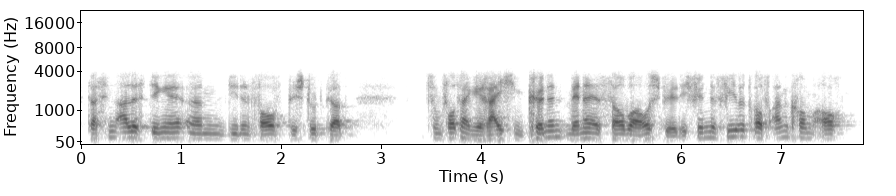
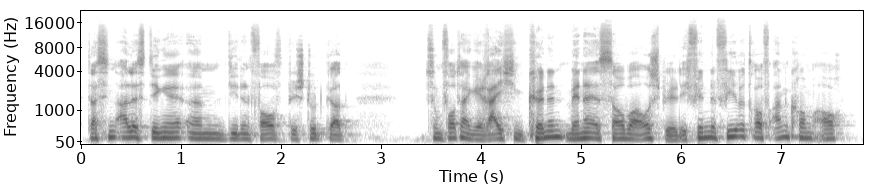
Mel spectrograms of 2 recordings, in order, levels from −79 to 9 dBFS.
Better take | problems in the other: second | phone-call audio

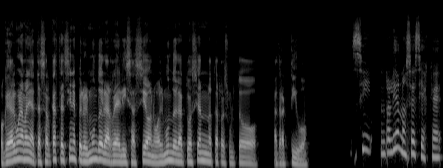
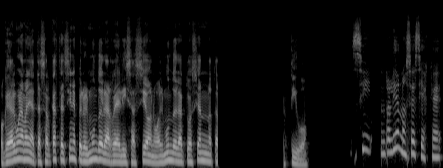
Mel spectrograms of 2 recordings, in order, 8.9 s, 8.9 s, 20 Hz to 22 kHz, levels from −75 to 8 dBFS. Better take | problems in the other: first | audio cutting out; at 4.5 s for 1.5 s

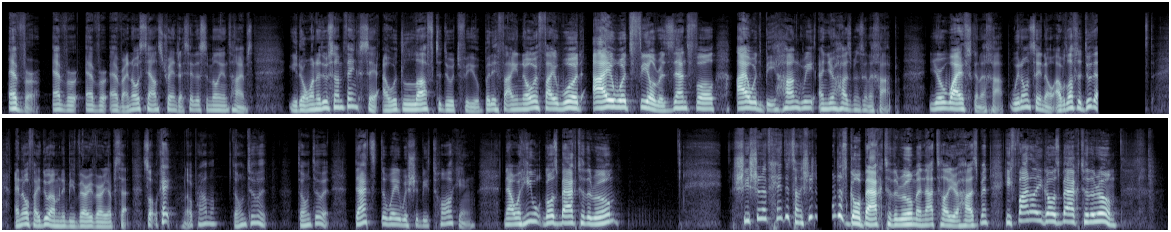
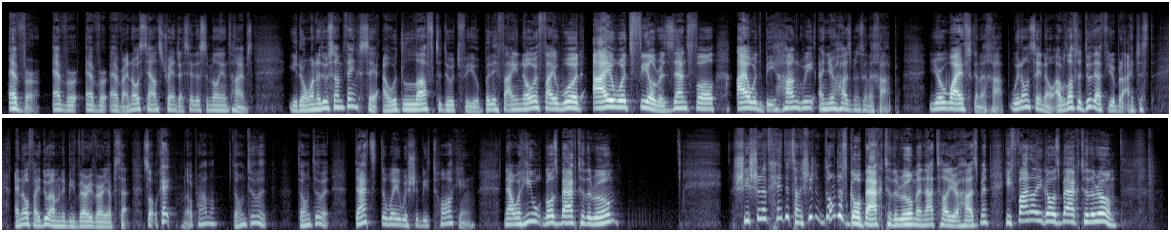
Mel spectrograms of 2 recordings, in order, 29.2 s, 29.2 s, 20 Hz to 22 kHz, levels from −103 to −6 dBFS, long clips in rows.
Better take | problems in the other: second | audio cutting out; at 14 s for 0.5 s and at 25 s

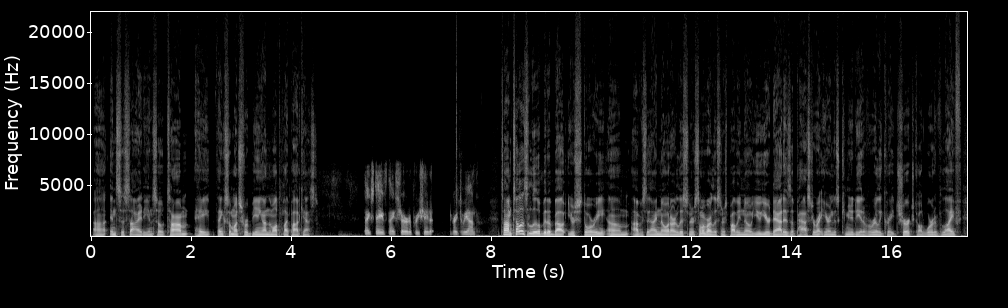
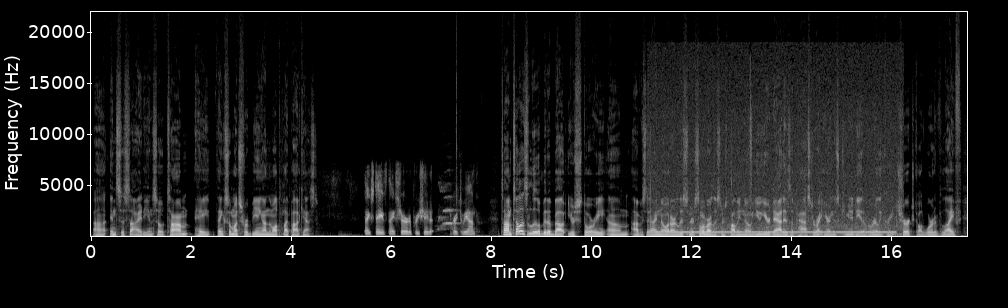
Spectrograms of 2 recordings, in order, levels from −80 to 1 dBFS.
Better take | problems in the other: first | dog barking; noticeable; at 7 s; peak 9 dB below the speech // phone ringing; noticeable; from 11 to 16 s; peak 4 dB below the speech

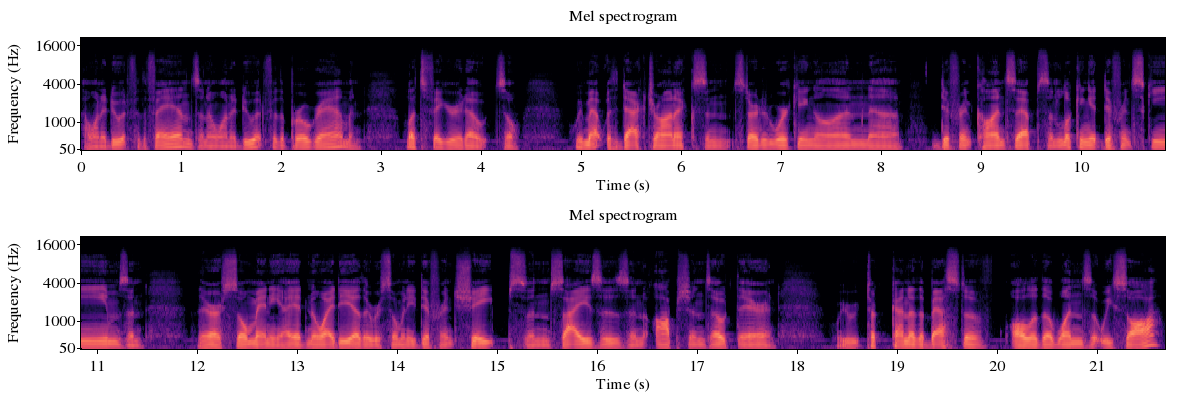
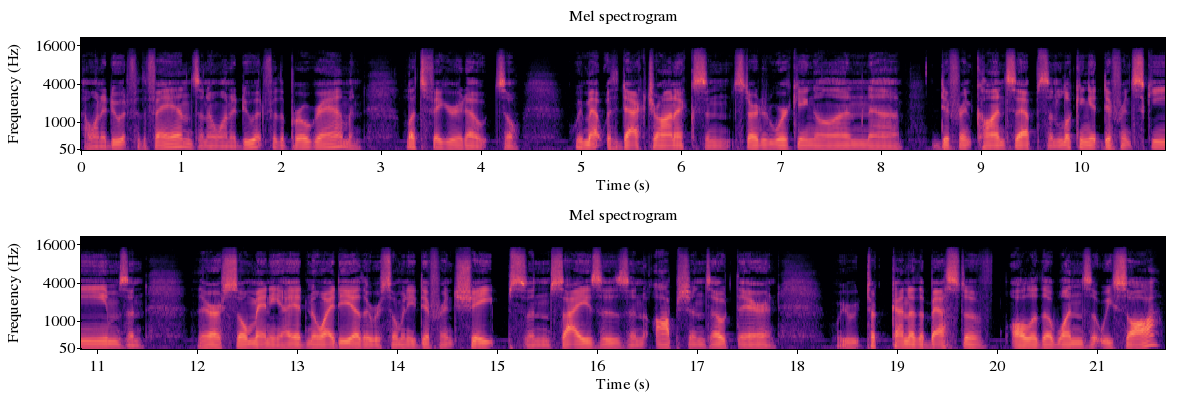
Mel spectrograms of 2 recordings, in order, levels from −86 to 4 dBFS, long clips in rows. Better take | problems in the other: second | muffled; slightly; fading above 1.5 kHz

